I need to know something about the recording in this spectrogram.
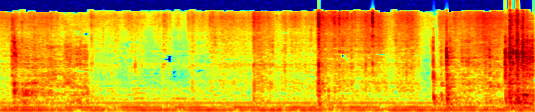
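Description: Plastic shopping bag rustling and crinkling as party supplies are pulled out of it by hand, in a few short, sharp bursts, the loudest near the end. A steady low hum runs underneath.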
